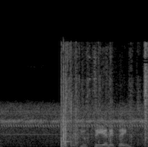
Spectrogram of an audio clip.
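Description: A body drops into a pile of hay with a soft rustling thud.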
